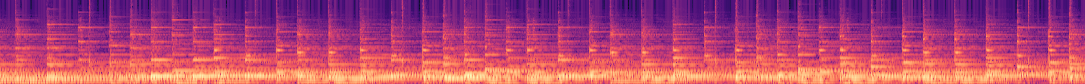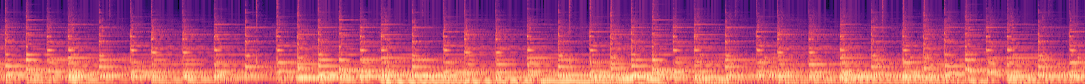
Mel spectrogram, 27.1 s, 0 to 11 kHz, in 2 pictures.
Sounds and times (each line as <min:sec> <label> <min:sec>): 0:00.0 drums 0:27.1
0:00.9 xylophone 0:27.1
